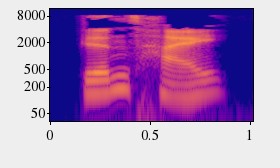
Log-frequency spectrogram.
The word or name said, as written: 人才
